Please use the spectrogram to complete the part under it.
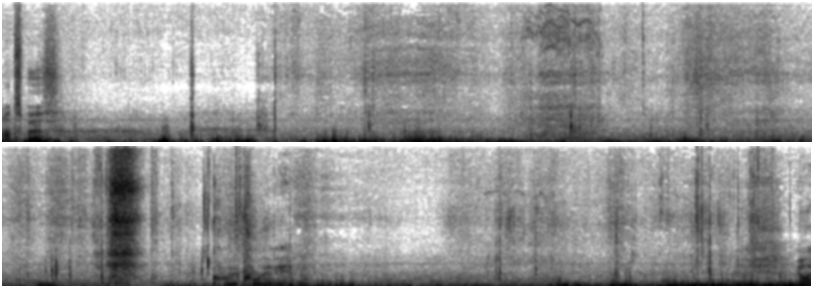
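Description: Strong wind gusts and buffets outdoors.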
